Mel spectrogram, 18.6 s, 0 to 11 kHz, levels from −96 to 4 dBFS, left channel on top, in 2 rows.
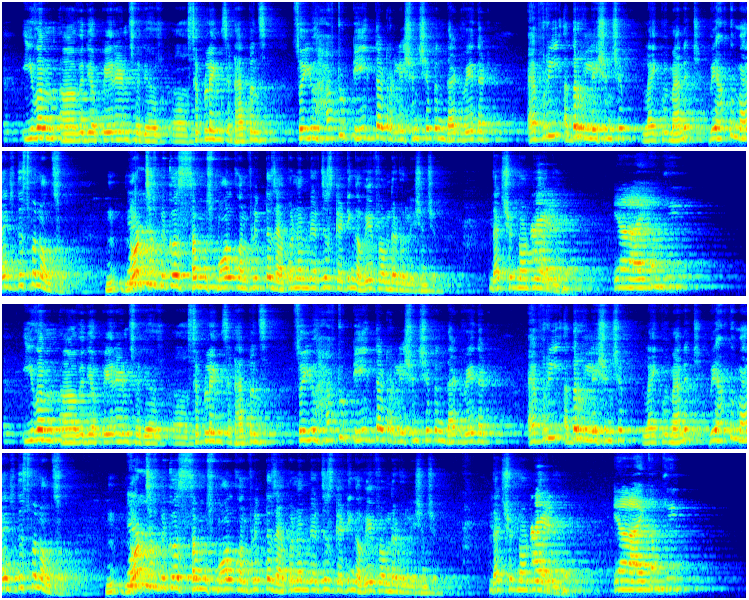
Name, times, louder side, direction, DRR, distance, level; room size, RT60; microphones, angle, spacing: voice 1, 0.3-3.3 3.7-6.0 6.6-10.1 10.6-14.8 15.4-16.3, equal, 15° left, 5 dB, 0.6 m, -27 dB
voice 2, 16.9-17.8, right 2 dB, 90° right, 3 dB, 1.1 m, -26 dB
15.5 x 6.5 x 2.9 m, 1.4 s
head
